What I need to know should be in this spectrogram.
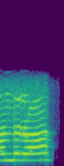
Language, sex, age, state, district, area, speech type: Maithili, female, 30-45, Bihar, Saharsa, rural, conversation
